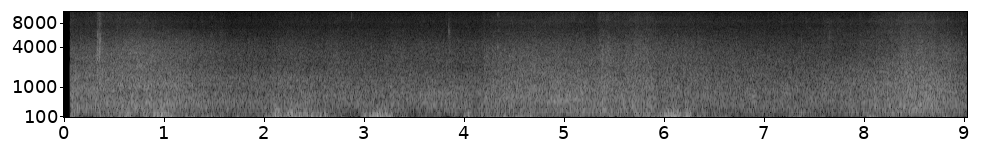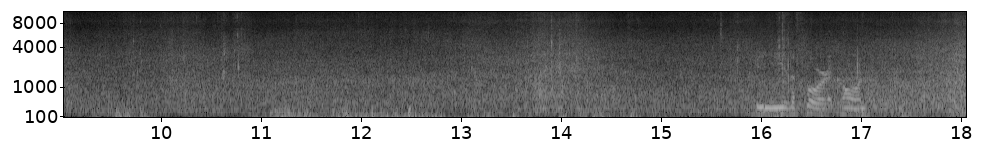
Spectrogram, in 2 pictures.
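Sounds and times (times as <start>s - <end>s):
ocean surf washing onto beach: 0.1s - 18.0s
wind buffeting microphone: 0.4s - 18.0s.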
